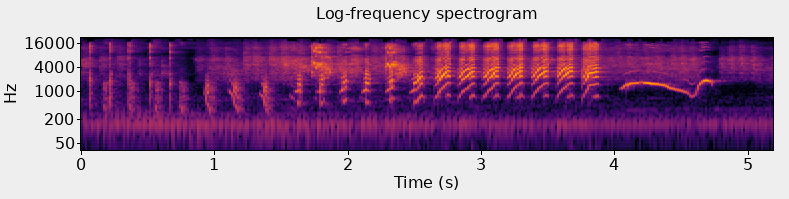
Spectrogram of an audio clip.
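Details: Javan myna song used to rile other birds: quick clicks give way to a steady series of rising notes about every third of a second, ending in a long wavering whistle over a low hum.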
